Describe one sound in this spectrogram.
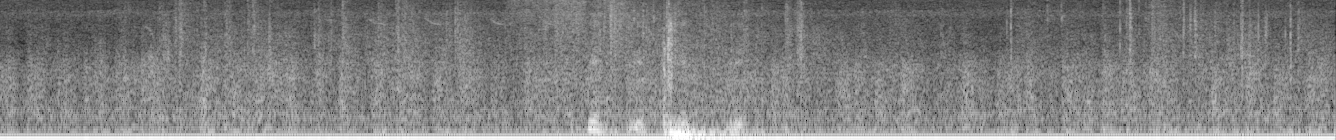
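Gunfire crackles in the distance.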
